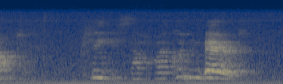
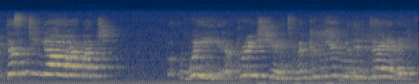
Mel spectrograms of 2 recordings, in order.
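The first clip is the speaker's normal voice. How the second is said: each question higher and louder, climbing to a gush; building excitement; 6 semitones higher, 9 dB louder than usual. Acted. Wife gushing to husband, rising excitement. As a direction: let the longing run away with you.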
